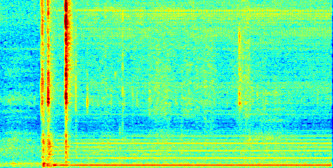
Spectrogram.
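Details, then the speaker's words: Homemade tape recorder playback preamp sharing one power supply with the tape motor: after a click, steady buzzy hum with tone above during play/fast-forward as motor turns; fix is capacitor across preamp supply rails plus in-line resistor. "I'm sure you'll notice right away when I put this into play or fast-forward or anything that involves the motor turning that pretty much speaks for itself"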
